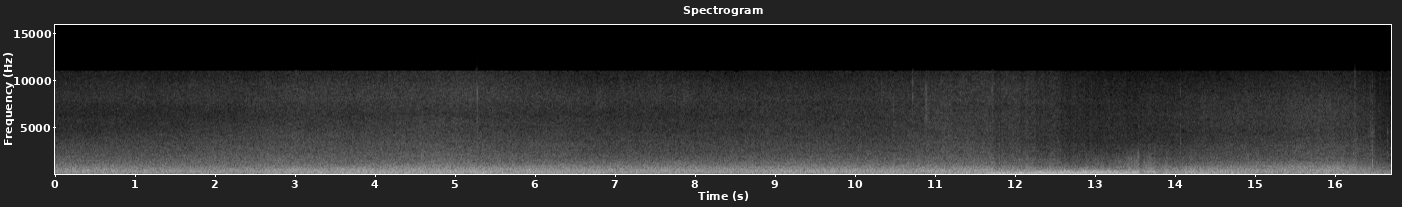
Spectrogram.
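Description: Surf rolls and washes along a long beach in a loud, steady roar of breaking waves, with wind buffeting the microphone and no voices.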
